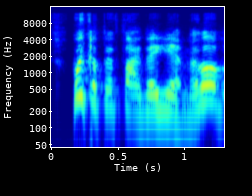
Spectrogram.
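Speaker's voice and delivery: commanding, army-style military drill-sergeant voice. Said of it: "in, like, a military voice".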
